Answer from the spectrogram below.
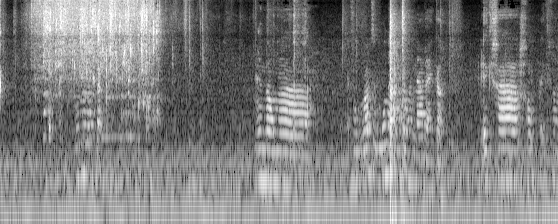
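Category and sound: household object, water running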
